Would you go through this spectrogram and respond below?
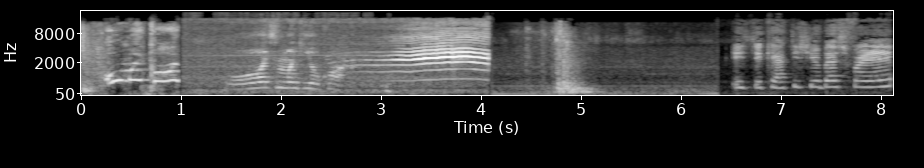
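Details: Domestic cat from a funny cat compilation, letting out stretched, rising meows amid laughter and people talking, followed by a burst of quick, choppy meows.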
